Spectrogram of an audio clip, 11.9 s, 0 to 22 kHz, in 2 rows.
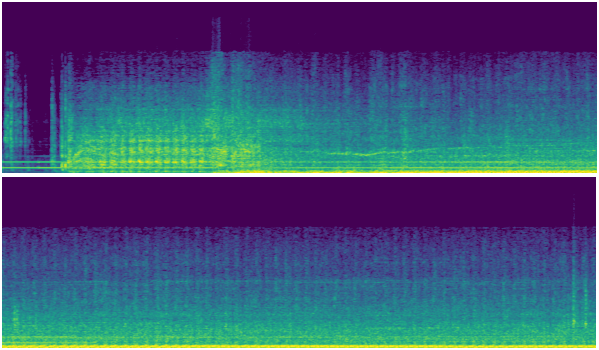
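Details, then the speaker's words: Supercharged 99–04 New Edge 2V Mustang GT (Vortech V1 Ti-Trim, 2.87 pulley, BBK 78mm throttle body), first startup after a shop tune: short crank, flare, then idle with a recurring stumble; engine misfire. "so what you guys just listened to was the initial startup of my supercharged mustang gt after getting work done at modern muscle out here in illinois"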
